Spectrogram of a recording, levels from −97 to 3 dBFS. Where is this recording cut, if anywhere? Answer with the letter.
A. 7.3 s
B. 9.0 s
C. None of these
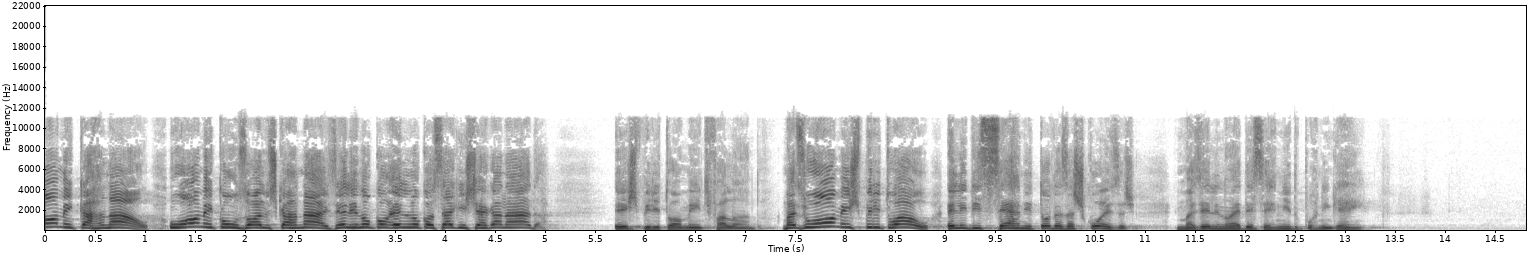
A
